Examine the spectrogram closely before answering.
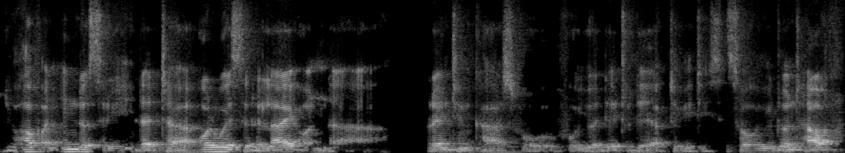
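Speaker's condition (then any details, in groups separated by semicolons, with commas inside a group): No condition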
